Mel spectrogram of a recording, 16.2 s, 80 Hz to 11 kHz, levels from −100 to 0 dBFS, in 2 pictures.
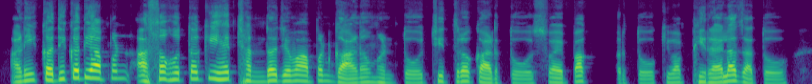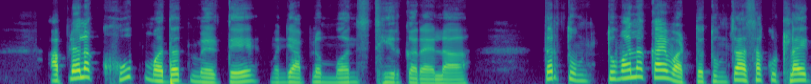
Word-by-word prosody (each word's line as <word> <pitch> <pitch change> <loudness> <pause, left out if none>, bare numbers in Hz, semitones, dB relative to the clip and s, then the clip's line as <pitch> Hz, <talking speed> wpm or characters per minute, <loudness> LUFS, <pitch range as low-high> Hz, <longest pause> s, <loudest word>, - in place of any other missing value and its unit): आणि 180 +6 -1
कधी-कधी 235 +7 +5
आपण 250 0 +5
असं 170 +7 +3
होतं, 220 +2 0
की 245 -3 0
हे 225 - +5
छंद 175 -1 -1
जेव्हा 175 0 +2
आपण 175 +2 -2
गाणं 135 0 0
म्हणतो, 125 -1 -9 0.2
चित्र 165 0 -2
काढतो, 120 -1 -3
स्वयंपाक 135 +6 -3 0.3
करतो 115 -1 -12
किंवा 135 0 -6
फिरायला 150 +3 +1
जातो, 110 -4 -5 0.9
आपल्याला 250 +10 +5
खूप 270 +6 -5 0.2
मदत 180 +2 +4
मिळते 145 -2 -2 0.3
म्हणजे 135 +2 -5
आपलं 140 +2 -4 0.2
मन 135 +1 -4
स्थिर 135 +1 -9
करायला. 110 -3 -3 0.9
तर 240 - +3
तुम 200 -5 -3 0.2
तुम्हाला 255 +5 +3
काय 270 -1 +7
वाटतं 155 - 0
तुमचा 160 +4 +2
असा 205 +2 +2
कुठला 195 0 +1
एक 195 -3 +1
160 Hz, 135 wpm, -22 LUFS, 135-205 Hz, 0.9 s, काय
